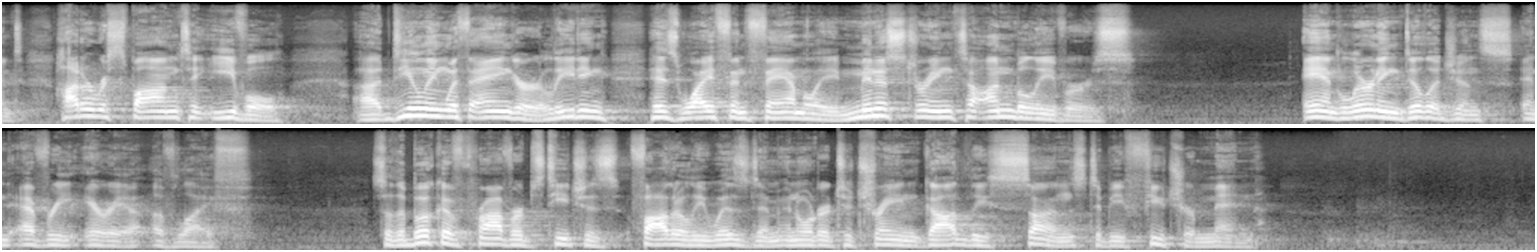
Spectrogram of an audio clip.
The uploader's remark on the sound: recorded on Sunday, June 18th, 2023, at Devonshire Church in Harrisburg, PA.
